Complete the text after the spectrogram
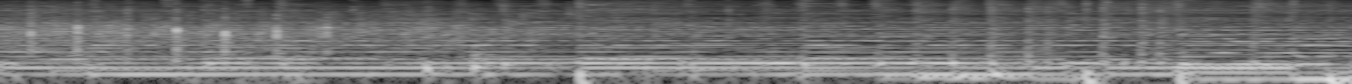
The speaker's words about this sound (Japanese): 皆様今一度大きな拍手をお願いいたします。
